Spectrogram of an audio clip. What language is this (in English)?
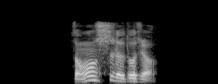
Chinese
